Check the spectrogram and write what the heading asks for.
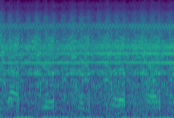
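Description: Breakdown in a techno track with no kick drum: a steady hiss and high held synth tones, over which short warbling vocal-like snippets come and go.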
